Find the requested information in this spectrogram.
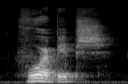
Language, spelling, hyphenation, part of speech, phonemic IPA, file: Dutch, voorbips, voor‧bips, noun, /ˈvoːr.bɪps/, Nl-voorbips.ogg
- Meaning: vulva and/or vagina; front bottom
